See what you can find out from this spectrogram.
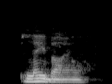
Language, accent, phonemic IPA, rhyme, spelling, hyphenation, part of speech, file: English, Southern England, /ˈleɪ.baɪl/, -eɪbaɪl, labile, la‧bile, adjective, LL-Q1860 (eng)-labile.wav
- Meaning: 1. Liable to slip, err, fall, or apostatize 2. Apt or likely to change 3. Of a compound or bond, kinetically unstable; rapidly cleaved (and possibly reformed)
